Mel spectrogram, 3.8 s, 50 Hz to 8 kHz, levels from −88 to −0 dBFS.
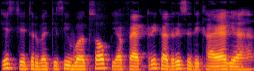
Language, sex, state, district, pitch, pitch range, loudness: Hindi, male, Jharkhand, Ranchi, 135 Hz, 130-155 Hz, -16 LUFS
